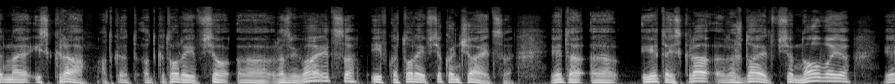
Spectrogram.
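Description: Speech recording with no audible technical faults; the signal holds steady throughout, with no dropouts, interruptions or level problems to point to.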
